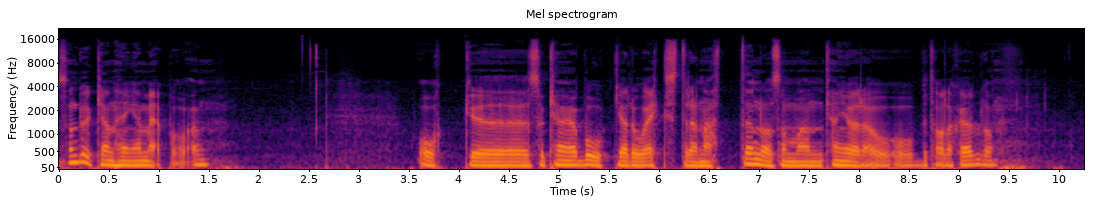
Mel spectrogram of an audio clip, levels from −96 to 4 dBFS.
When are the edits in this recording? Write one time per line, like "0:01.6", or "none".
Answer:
0:07.6

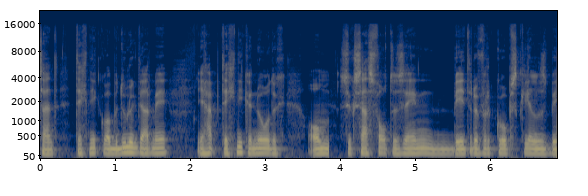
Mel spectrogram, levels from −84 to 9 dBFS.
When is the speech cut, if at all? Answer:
0:03.8

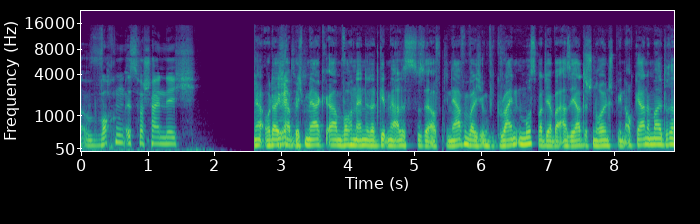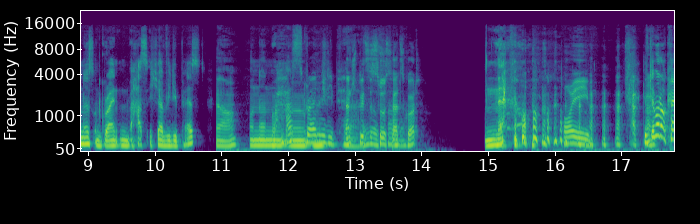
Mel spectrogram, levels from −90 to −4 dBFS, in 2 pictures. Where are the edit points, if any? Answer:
0:10.9

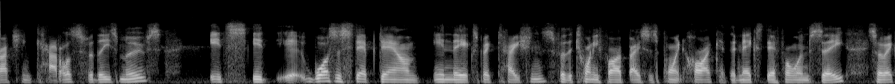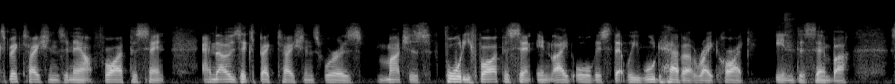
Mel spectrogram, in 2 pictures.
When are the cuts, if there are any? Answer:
0:08.7
0:13.3

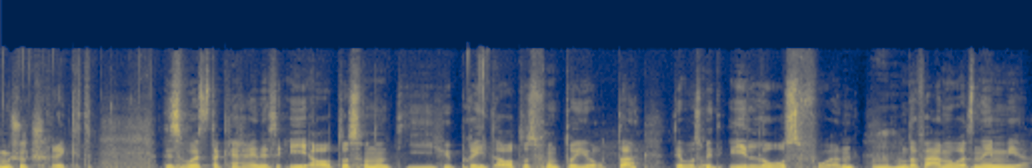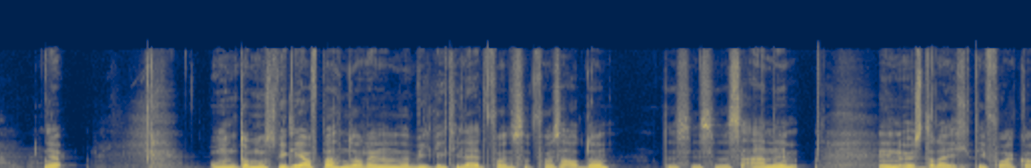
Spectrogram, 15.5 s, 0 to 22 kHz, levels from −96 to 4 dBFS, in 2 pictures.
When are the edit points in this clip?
0:14.3

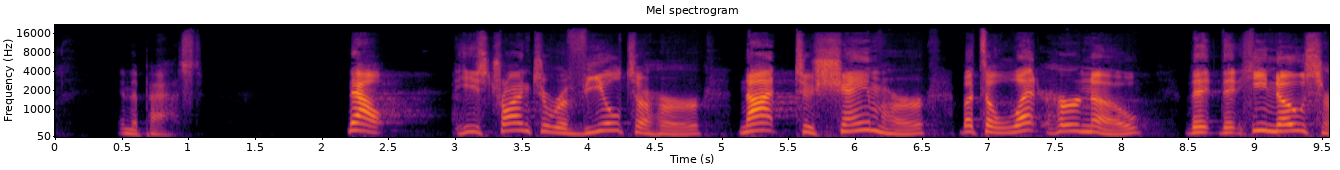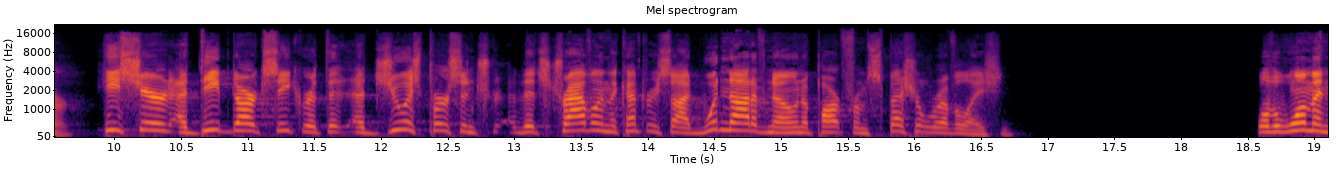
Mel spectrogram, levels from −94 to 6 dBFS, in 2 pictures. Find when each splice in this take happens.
0:03.0
0:09.9

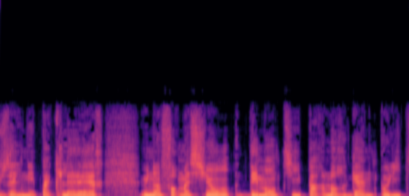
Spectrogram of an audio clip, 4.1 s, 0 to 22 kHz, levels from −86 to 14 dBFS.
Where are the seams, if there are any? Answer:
0:01.4

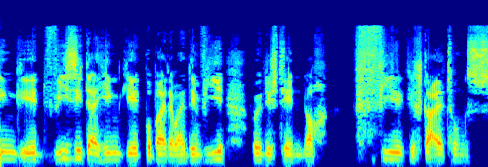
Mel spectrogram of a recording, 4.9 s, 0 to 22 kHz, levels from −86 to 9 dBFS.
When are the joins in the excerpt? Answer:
none

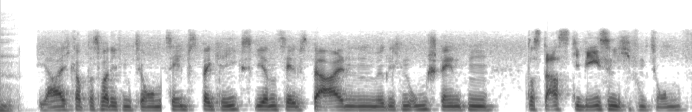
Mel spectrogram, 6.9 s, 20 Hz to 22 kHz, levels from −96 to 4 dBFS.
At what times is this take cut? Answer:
0:01.6
0:05.3

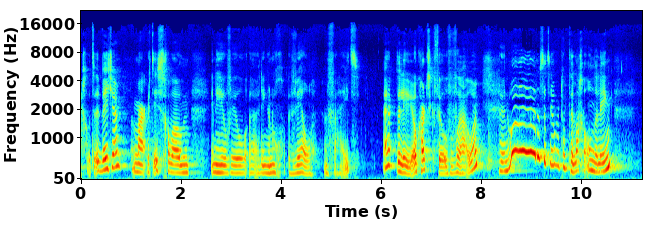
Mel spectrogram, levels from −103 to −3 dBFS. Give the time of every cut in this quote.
0:01.0
0:05.9
0:08.4

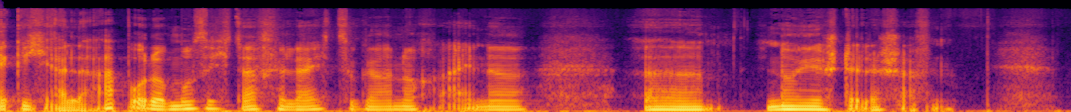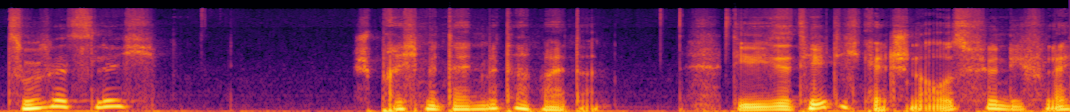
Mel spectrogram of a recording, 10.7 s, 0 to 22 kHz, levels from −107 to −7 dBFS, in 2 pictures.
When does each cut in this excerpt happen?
0:09.0

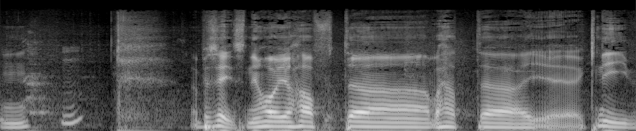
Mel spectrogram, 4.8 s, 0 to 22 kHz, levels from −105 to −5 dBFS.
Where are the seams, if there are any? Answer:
none

